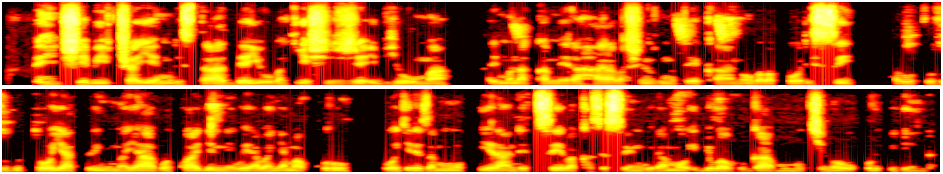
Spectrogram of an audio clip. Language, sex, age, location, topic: Kinyarwanda, male, 18-24, Nyagatare, government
